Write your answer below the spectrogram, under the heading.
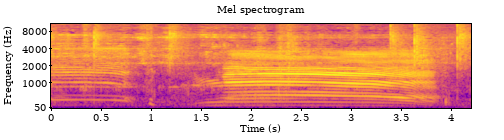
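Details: Cattle at bull race training (karapan sapi) on a field at Asemanis, Pamekasan, preparing for an event: a short lower moo, then a long, loud, richly harmonic bellow lasting about two seconds that rises slightly and falls away, with faint background noise.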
